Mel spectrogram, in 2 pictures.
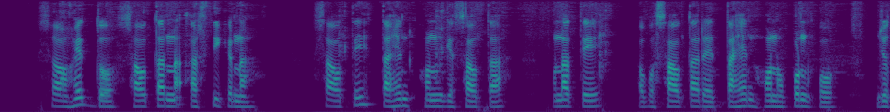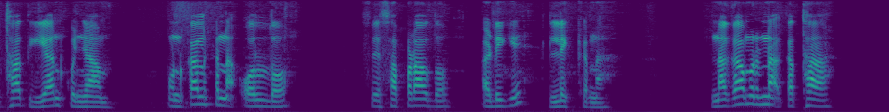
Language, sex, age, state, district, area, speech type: Santali, male, 45-60, Jharkhand, East Singhbhum, rural, spontaneous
